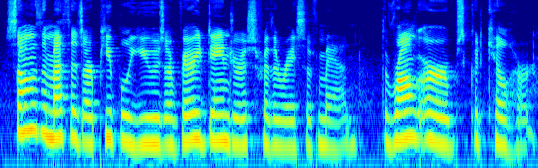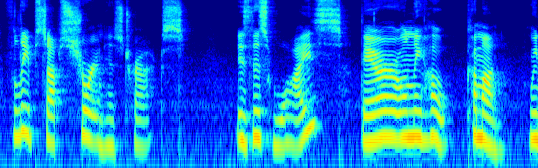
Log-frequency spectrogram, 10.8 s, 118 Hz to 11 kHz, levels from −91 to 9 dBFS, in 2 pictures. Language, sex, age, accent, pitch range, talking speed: English, female, 10-29, American, 220-260 Hz, 210 wpm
